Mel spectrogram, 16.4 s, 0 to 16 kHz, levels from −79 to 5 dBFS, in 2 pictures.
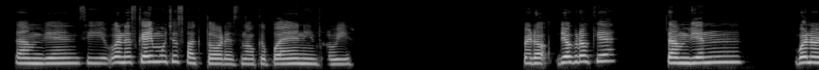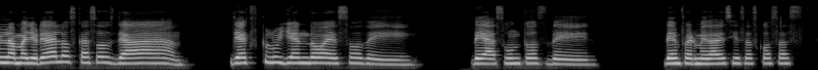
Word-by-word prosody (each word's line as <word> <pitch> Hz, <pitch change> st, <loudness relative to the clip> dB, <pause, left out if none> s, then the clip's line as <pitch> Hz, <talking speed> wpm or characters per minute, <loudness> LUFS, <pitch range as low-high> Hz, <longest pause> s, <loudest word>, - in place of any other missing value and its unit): También, 255 Hz, 0 st, -1 dB
sí, 260 Hz, 0 st, -7 dB
bueno, 295 Hz, +2 st, +1 dB
es 295 Hz, -, -4 dB
que 310 Hz, -, -2 dB
hay 310 Hz, -, +7 dB
muchos 325 Hz, 0 st, -4 dB
factores, 245 Hz, -5 st, -3 dB
¿no?, 235 Hz, -1 st, -5 dB
que 230 Hz, 0 st, -7 dB
pueden 240 Hz, +2 st, 0 dB
influir. 225 Hz, -1 st, -6 dB, 1.7 s
Pero, 260 Hz, -1 st, +2 dB
yo 295 Hz, +4 st, +5 dB
creo 330 Hz, +1 st, +3 dB
que 355 Hz, +2 st, -1 dB, 0.5 s
también 285 Hz, +3 st, +2 dB, 0.5 s
bueno, 290 Hz, +1 st, +6 dB
en 285 Hz, -, +4 dB
la 275 Hz, -1 st, +6 dB
mayoría 265 Hz, +1 st, +5 dB
de 305 Hz, -, +4 dB
los 315 Hz, -1 st, -2 dB
casos 285 Hz, -2 st, -2 dB
ya 255 Hz, -3 st, +1 dB, 0.5 s
ya 270 Hz, +2 st, +4 dB
excluyendo 275 Hz, -1 st, 0 dB
eso 260 Hz, 0 st, -1 dB
de 210 Hz, -4 st, -7 dB, 0.5 s
de 245 Hz, 0 st, +3 dB
asuntos 250 Hz, +1 st, -1 dB
de 215 Hz, -3 st, -5 dB, 0.6 s
de 250 Hz, -, +4 dB
enfermedades 245 Hz, 0 st, +1 dB
y 255 Hz, -, -2 dB
esas 250 Hz, -1 st, -6 dB
cosas, 255 Hz, 0 st, -7 dB
260 Hz, 135 wpm, -23 LUFS, 245-280 Hz, 1.7 s, hay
